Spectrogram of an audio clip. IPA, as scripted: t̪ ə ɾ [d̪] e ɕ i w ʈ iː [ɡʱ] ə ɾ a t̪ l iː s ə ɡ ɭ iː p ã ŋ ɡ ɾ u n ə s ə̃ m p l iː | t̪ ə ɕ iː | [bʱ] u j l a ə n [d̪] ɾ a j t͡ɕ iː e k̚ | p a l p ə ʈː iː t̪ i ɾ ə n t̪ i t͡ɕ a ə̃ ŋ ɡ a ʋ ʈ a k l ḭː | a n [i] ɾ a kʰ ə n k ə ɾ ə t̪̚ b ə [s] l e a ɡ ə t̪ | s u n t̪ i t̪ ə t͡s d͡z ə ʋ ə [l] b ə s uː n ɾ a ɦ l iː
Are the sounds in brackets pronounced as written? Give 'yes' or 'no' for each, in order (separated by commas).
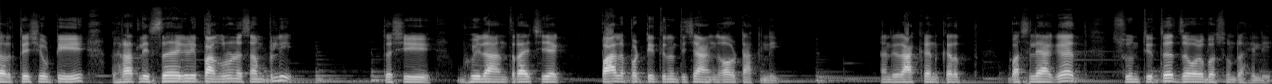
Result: no, yes, yes, no, yes, yes, no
